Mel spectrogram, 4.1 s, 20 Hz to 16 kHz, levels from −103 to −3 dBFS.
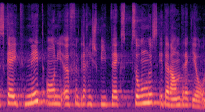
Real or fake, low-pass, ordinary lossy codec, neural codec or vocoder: real; 14.4 kHz; none; none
